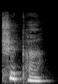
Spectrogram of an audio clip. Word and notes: tripper: British English

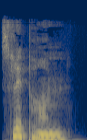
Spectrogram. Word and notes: slip-on: British English

